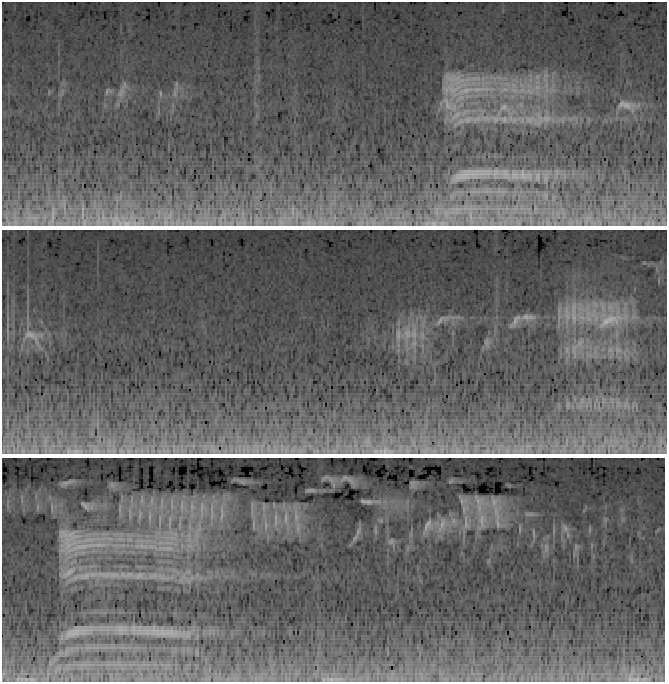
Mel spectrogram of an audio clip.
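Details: Sheep grazing in a meadow give two long, wavering, strongly harmonic bleats, one about five seconds in and another near fifteen seconds, with a few shorter bleats between them over a steady rustling outdoor background and faint high chirps.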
